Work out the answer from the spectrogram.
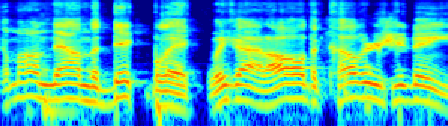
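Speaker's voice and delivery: funny helium-like voice. Pitching art supplies like a sponsor ad: funny helium-like voice. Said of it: "You don't even need to inhale that helium".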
